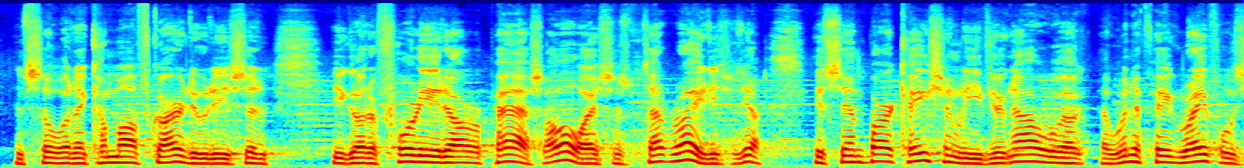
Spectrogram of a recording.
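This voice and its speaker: Music plays in the background as a man talks with a Canadian accent. His medium pitch carries ordinary pitch variation at a fairly quick pace. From Canada. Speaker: war veteran. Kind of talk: testimony. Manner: halting.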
